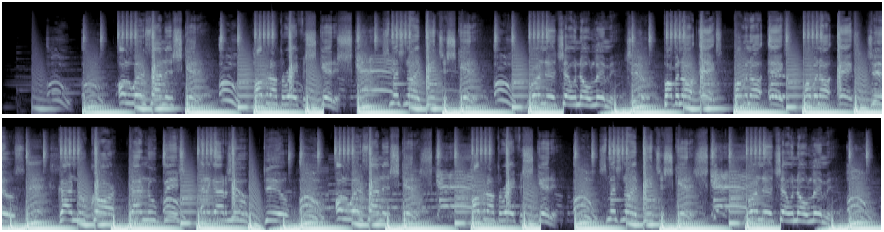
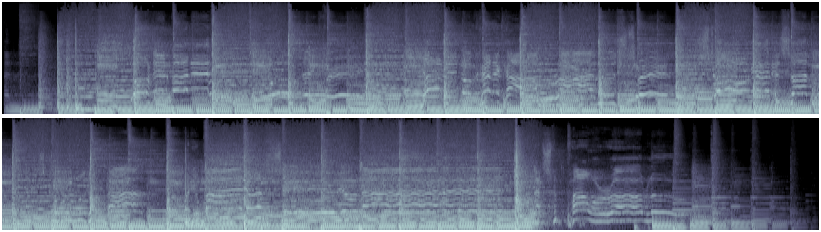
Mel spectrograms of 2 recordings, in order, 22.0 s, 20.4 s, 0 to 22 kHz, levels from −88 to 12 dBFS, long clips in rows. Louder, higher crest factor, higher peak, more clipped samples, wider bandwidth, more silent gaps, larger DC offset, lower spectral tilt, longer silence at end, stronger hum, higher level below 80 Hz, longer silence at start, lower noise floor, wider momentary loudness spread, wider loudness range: first, -12 LUFS vs -20 LUFS; second, 8 dB vs 20 dB; about the same, 0 dBFS vs 0 dBFS; neither; second, 13.5 kHz vs over 20 kHz; neither; neither; about the same, -5 dB/octave vs -5.5 dB/octave; second, 0 s vs 0.45 s; neither; first, -10 dBFS vs -28 dBFS; first, 0.35 s vs 0.05 s; second, -32 dBFS vs -50 dBFS; second, 5 LU vs 9 LU; about the same, 1 LU vs 3 LU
